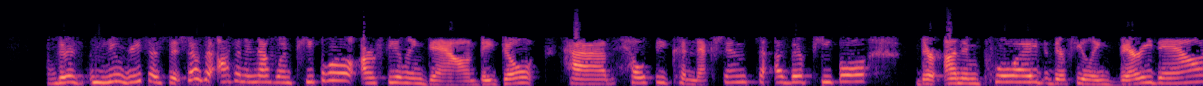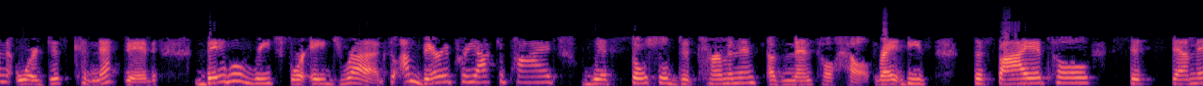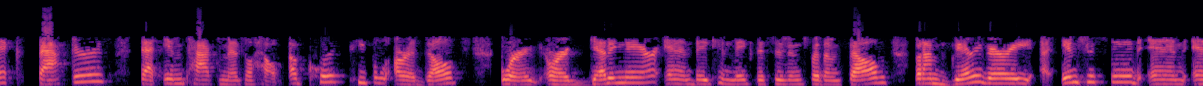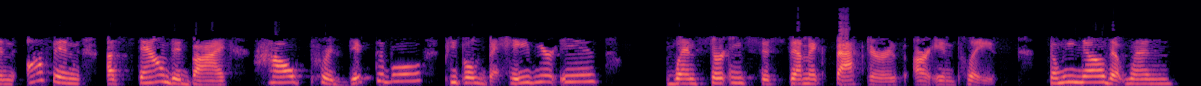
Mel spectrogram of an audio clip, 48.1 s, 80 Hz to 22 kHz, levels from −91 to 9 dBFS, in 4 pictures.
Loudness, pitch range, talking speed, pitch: -23 LUFS, 195-270 Hz, 120 wpm, 225 Hz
